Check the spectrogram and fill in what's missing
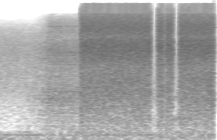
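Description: White noise static in the video game Disco Elysium, a dense continuous hiss that swells louder partway through, with a couple of brief dips.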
